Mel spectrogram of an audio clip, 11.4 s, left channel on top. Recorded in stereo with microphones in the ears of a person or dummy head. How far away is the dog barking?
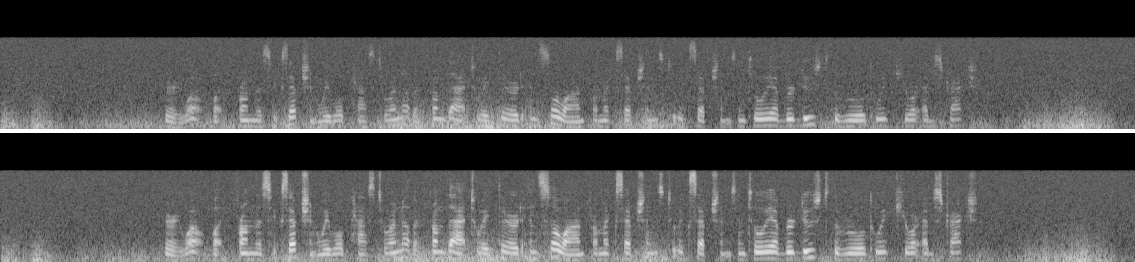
I don't hear a dog barking.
